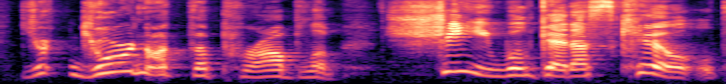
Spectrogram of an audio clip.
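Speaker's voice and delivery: half-yelling. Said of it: "is still kind of yelling at Zelthara".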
